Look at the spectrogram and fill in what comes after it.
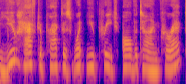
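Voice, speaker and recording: A woman at a medium pitch and a very slow pace, with ordinary pitch variation against a quiet background. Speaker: talk show host. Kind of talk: interview.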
